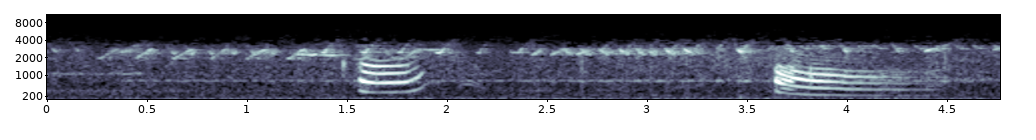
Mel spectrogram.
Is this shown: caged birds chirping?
yes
